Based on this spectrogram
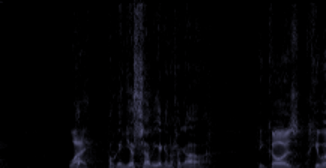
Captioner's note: speaking spanish; speaking spanish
